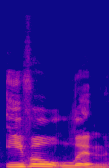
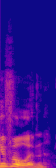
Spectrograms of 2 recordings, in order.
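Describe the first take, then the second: First: The name is said as two separate words. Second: The name is said as one smooth word. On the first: The speaker calls it right. "I pronounce it like that because there is a hyphen" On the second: The speaker calls it wrong.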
